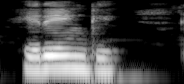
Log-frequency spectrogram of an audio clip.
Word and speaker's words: erengue: Lo mismo con la palabra erengue, se pronuncia jerengue.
